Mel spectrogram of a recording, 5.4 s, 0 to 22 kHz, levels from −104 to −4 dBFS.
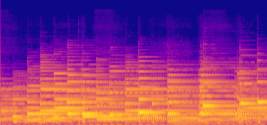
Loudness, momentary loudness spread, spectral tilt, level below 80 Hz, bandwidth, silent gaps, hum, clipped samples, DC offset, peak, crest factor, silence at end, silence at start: -17 LUFS; 7 LU; -10.5 dB/octave; -48 dBFS; 4.5 kHz; none; none; under 0.1%; under 0.1%; -4 dBFS; 14 dB; 0 s; 0 s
